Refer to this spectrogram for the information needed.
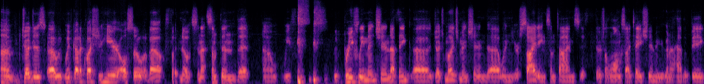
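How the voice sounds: At a moderate pace, a man speaks in a low pitch with fairly even intonation.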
